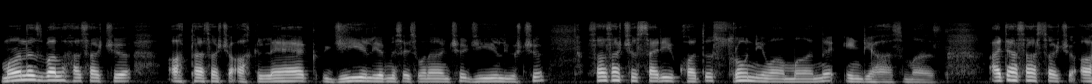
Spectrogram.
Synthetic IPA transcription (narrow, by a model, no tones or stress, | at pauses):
maːnɐzbɐlɦɐsɐːt͡ʃʰi | ɐht̪ʰɐːsɐt͡ʃʰiʔɐhklɛːkd͡ʒiːljɐmisɐisʲʋɐnaːnt͡ʃʰid͡ʒiːljut͡ʃʰi | sɐːsɐt͡ʃʰisɐɾiːkʰɐt̪ɨsɾoːnjiʋãːmaːnɨiɳɖiɦaːsmɐz | ɐt̪ʲhɐsaːsɐt͡ʃʰiʔɐ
